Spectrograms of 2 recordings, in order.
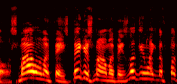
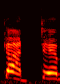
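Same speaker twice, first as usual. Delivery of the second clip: normal talking voice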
